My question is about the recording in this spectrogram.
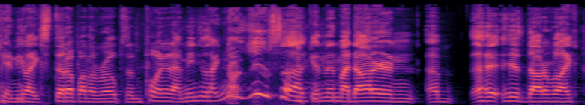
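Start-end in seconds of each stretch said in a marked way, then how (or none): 2.2-3.1 high, loud mock comeback yell; yelled retort. Imitating wrestler on the ropes yelling back at heckler. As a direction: throw the heckle right back, pitched high.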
